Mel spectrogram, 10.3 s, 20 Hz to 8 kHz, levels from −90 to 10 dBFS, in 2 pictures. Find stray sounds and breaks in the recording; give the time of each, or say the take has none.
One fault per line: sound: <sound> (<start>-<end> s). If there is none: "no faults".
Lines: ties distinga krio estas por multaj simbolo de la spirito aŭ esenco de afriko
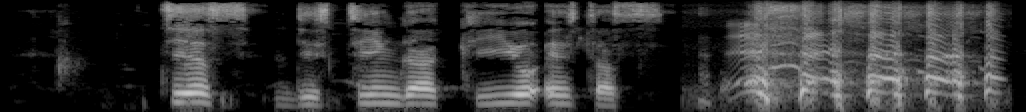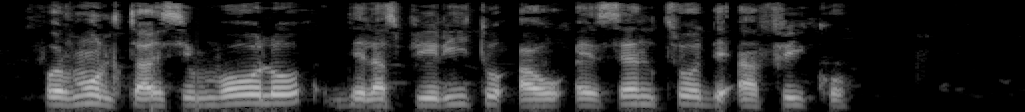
sound: cough (3.5-5.0 s)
